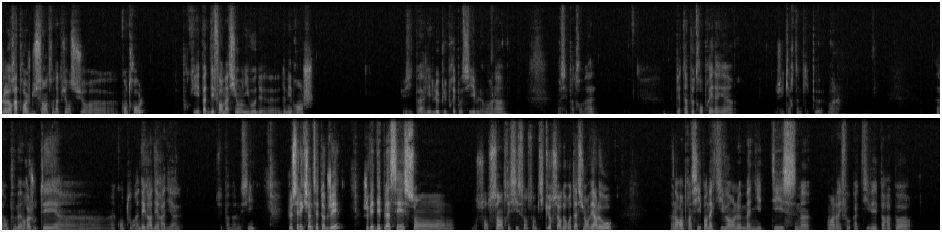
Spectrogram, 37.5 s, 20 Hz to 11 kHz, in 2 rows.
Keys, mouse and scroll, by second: 10.0 F1, 10.3 middle click, 11.3 KP_Subtract, 12.4 middle click, 13.0 F2, 13.2 click, 14.5 click, 15.3-16.5 ctrl+drag, 16.6 ctrl+F1, 16.8 ctrl+KP_Subtract, 18.3 click, 21.5 click, 22.1 click, 23.7 click, 25.1 click, 29.2 click, 30.1-31.3 drag.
